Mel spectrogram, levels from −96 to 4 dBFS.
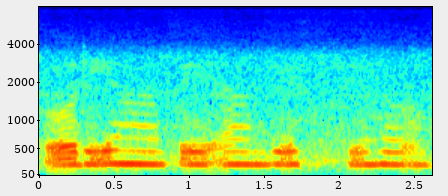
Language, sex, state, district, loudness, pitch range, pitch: Hindi, female, Haryana, Jhajjar, -15 LUFS, 215-225 Hz, 220 Hz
